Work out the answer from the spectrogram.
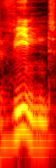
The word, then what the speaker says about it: Wind: do the honors well i believe it says uh vind but you can never really know with these uefa pronunciation guides they can tend to be a little bit a little bit dodgy but we'll go with vind i think we'll go with jonas vind and and if if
